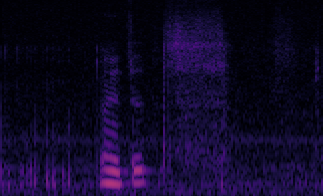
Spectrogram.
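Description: A boy's hesitant speech: one short, quiet spoken syllable a little over half a second in, then a brief soft hiss, with quiet room tone around them.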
